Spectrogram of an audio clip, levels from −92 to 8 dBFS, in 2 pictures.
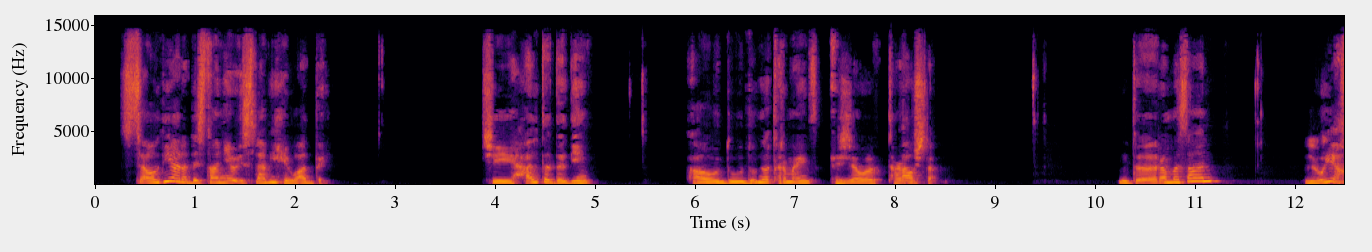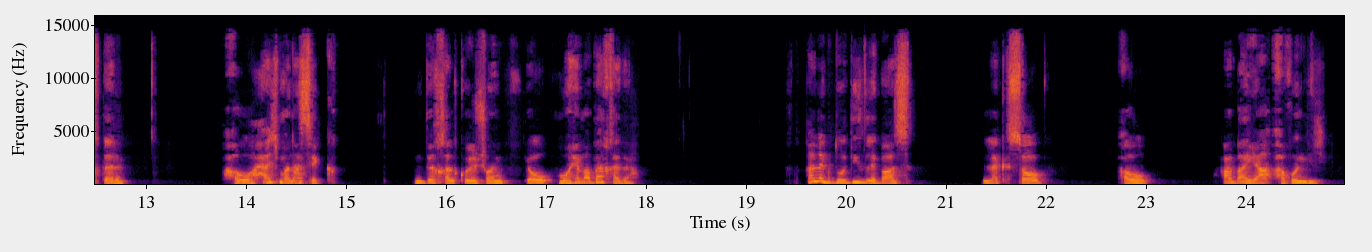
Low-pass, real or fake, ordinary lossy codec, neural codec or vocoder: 14.4 kHz; fake; AAC, 48 kbps; vocoder, 44.1 kHz, 128 mel bands, Pupu-Vocoder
